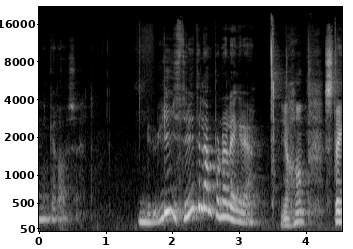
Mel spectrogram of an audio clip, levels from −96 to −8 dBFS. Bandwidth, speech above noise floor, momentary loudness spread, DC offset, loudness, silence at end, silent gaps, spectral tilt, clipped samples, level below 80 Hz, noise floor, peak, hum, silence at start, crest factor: 19.5 kHz; 40 dB; 15 LU; under 0.1%; -33 LUFS; 0 s; none; -4.5 dB/octave; under 0.1%; -74 dBFS; -72 dBFS; -12 dBFS; none; 0 s; 22 dB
